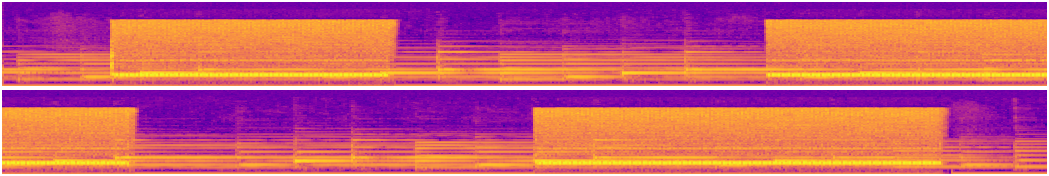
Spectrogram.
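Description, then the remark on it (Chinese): A telephone ringback tone plays as a phone call is placed, repeating three times. Each steady buzzing burst lasts about two seconds with short pauses between, sounding over soft, continuous background music. No one speaks. “我说我可以给他打个电话吗？”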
